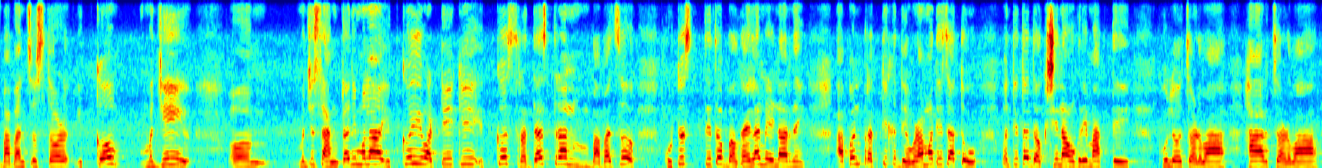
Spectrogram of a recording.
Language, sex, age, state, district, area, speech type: Marathi, female, 45-60, Maharashtra, Wardha, rural, spontaneous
